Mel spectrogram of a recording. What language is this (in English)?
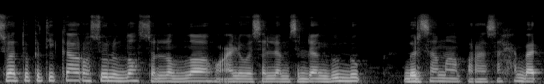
Indonesian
